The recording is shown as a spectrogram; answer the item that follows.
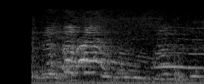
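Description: Several young children's voices chattering and calling out together, starting abruptly about a third of a second in.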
